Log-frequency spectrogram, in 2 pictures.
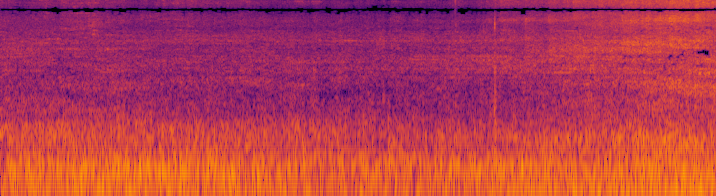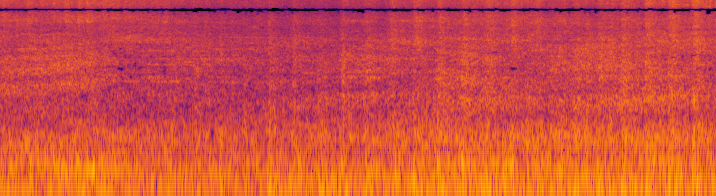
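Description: Freight cars of a mixed manifest train rolling past on the rails: a steady low rumble that grows louder in the second half.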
